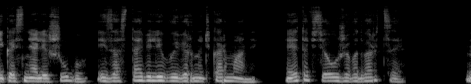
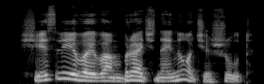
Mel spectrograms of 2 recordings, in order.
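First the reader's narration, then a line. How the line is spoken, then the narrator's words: Smirking prince. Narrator (Russian): хмыкнул князь Литар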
